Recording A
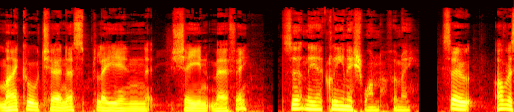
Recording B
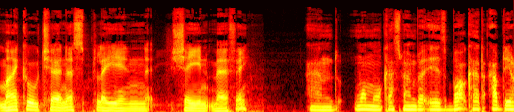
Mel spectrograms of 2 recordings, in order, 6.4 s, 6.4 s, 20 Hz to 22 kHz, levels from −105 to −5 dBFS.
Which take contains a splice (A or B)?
A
